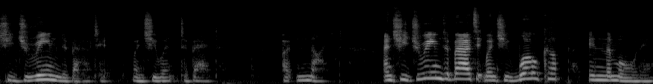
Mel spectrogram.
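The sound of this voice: The voice carries a slightly husky edge and lively intonation. Its pace is moderate. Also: woman, medium pitch for a woman.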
